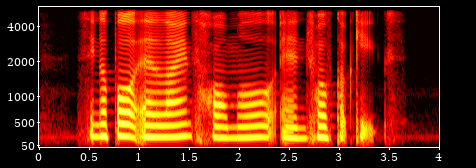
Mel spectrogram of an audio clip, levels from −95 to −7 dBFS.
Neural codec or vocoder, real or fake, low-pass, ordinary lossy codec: none; real; 5.4 kHz; none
